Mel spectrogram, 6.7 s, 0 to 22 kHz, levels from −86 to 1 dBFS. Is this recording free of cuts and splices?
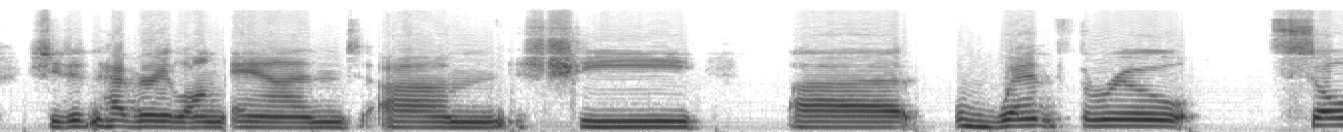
no; 2 cuts; at 1.1 s, 4.7 s

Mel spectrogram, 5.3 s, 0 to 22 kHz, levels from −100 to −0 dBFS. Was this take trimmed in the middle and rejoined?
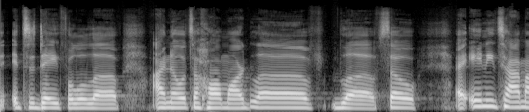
yes; 1 cut; at 2.5 s

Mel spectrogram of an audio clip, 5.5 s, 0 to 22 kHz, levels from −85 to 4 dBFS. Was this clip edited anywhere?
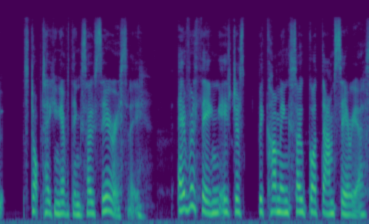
no; 0 cuts

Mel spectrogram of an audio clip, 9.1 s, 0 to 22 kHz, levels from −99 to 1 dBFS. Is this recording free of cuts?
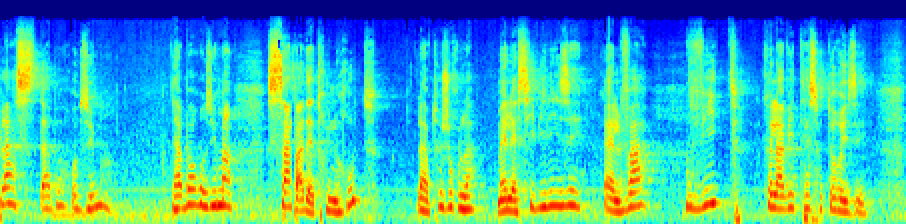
no; 5 cuts; at 2.9 s, 4.3 s, 4.9 s, 5.9 s, 6.9 s

